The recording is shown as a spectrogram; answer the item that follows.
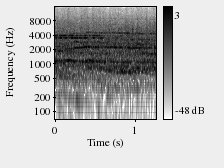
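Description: A basketball crowd at a Bristol Flyers home game against the Plymouth Raiders keeps up a steady, dense roar of cheering and shouting, filling the arena evenly without a break.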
